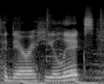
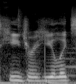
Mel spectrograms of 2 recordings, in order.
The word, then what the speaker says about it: Hedera helix: For those that are new to my channel too, I mispronounce Hedera helix as Hedra helix.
